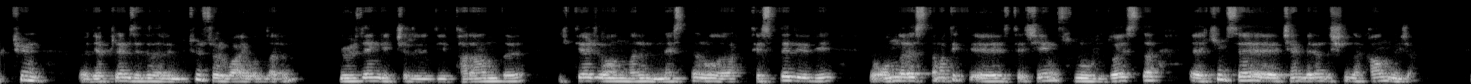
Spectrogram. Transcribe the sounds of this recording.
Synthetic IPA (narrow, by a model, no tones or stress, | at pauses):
byt̪ʰyn | d̪ɛpʰɾemzed̪elʲeɾinbyt̪ʰynsøɾbajolˠːa̰ɾɯn | ɟø̞zd̪ɛnɟet͡ʃʰiɾilʲd̪iːt̪ʰaɾand̪ɯː | içt̪ʰijad͡ʒo̞lˠanlˠaɾɯnːɛst̪ʲinino̞lˠaɾak̚t̪ʰɛsbi̥t̪e̞d̪ild̪iː | vɛ̰o̞nlˠaɾasi̥st̪ʰe̞mat̪ʰic̪ʃejinsunulˠd̪ud̪o̞aisɯːd̪ˠa | cʰimsɛt͡ʃʰɛmbeɾind̪ɯʃɯnd̪akʰalˠmɯjad͡ʒak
